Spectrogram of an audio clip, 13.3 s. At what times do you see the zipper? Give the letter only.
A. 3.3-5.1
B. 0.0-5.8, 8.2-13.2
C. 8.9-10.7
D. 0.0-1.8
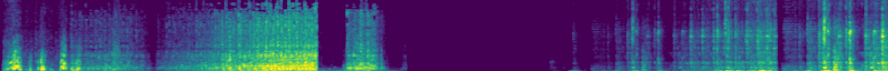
D.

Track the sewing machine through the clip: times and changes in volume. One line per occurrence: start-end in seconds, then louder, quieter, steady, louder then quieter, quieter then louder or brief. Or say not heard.
0.0-5.8 louder
8.2-13.2 louder.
